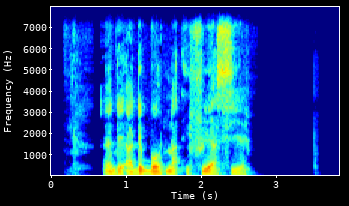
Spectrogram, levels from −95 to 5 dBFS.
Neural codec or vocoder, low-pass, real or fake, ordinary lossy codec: none; 7.2 kHz; real; Opus, 64 kbps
